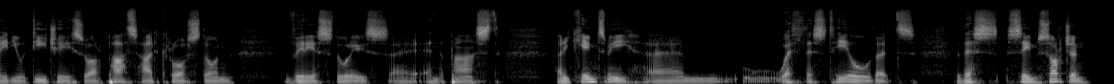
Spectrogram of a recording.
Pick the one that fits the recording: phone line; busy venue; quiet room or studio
quiet room or studio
